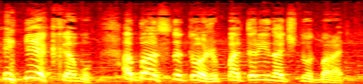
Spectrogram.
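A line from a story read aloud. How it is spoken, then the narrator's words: Old man laughing. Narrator (Russian): засмеялся худенький старик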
